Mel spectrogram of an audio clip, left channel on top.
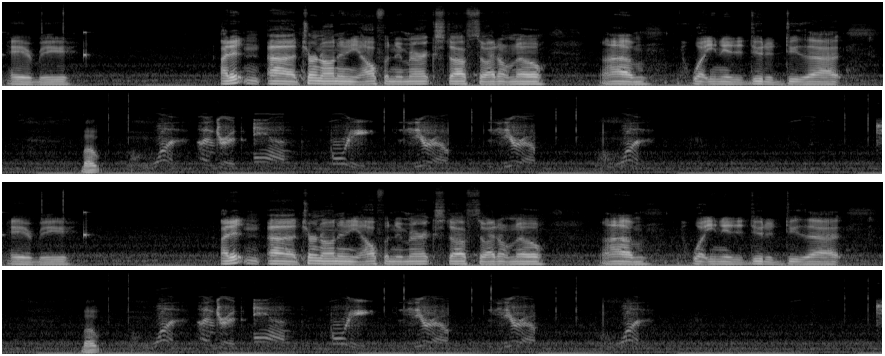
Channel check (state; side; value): normal; both; correlation 0.76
